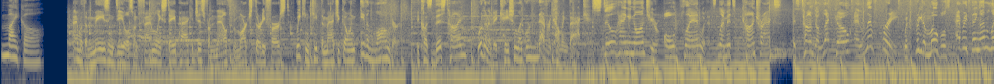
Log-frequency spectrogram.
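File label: Commercial, voice-over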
